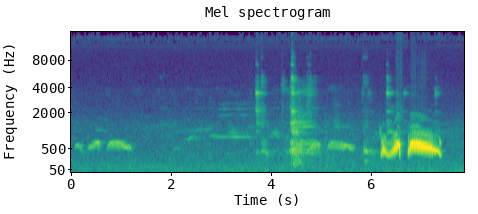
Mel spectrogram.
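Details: Decoy spotted dove with a deep, hoarse voice, used to draw in wild birds: soft low coos at first, a brief knock, then a loud wavering coo and a long falling note.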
